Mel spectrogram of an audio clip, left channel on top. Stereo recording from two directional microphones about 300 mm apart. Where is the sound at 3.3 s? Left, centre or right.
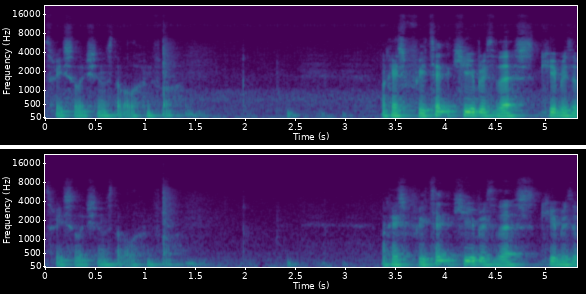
Left.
